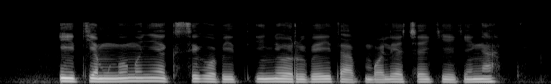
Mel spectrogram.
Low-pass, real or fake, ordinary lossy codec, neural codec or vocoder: 7.2 kHz; real; none; none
